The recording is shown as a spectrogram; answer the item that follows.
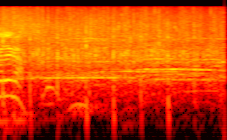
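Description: Studio audience applauding, a dense steady clapping that starts just after a line of speech ends.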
